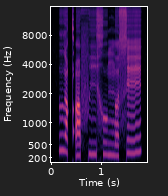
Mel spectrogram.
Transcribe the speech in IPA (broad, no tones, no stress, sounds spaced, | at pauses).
ɯ qʼ ʌ f i x u ŋ ʌ s e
